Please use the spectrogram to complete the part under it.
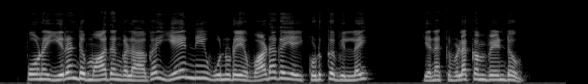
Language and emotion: Tamil, angry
